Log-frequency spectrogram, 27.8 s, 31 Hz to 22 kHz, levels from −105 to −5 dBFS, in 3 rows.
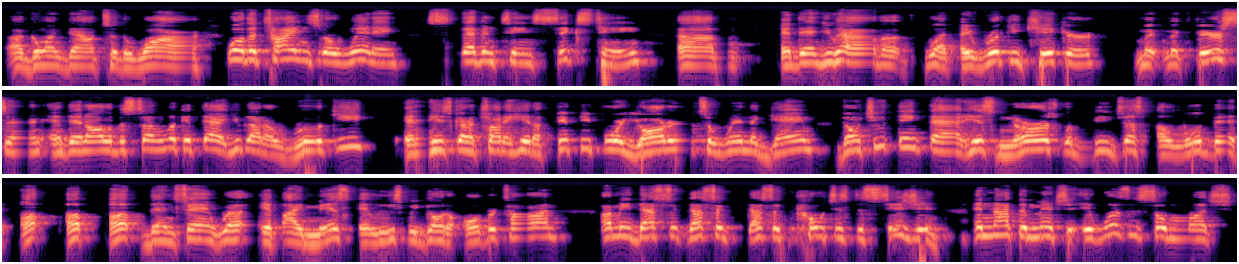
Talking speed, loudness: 205 wpm, -22 LUFS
